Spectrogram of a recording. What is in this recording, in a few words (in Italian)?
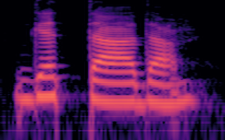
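"ghetada", lingua sarda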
